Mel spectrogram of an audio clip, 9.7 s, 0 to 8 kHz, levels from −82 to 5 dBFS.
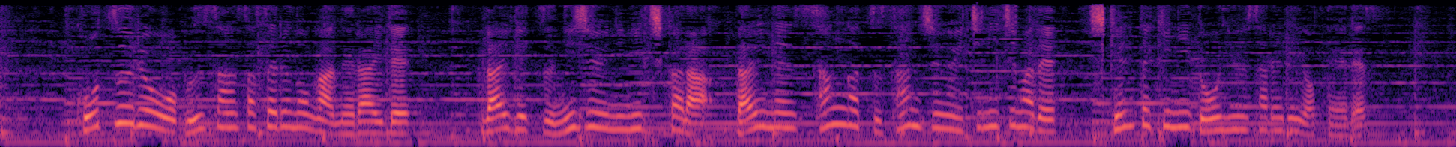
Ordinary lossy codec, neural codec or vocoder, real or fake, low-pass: AAC, 32 kbps; none; real; 7.2 kHz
